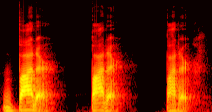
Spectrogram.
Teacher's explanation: it sounds almost like a d sound but lighter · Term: tapped t sound, tapped T sound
